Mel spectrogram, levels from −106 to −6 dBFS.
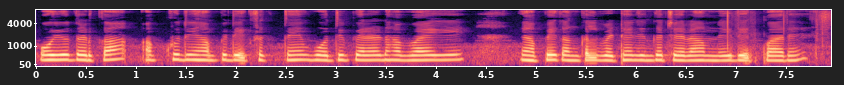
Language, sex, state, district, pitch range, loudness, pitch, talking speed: Hindi, female, Rajasthan, Jaipur, 215-230 Hz, -15 LUFS, 225 Hz, 225 wpm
